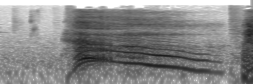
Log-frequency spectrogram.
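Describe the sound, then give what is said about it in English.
Gasps through a courtroom: a loud, drawn-out voiced gasp that slides downward in pitch for about a second, followed by the sharp start of another gasp right at the end. “Gasps through the courtroom.”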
